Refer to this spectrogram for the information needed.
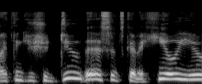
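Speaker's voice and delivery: put-on excited voice. Retelling a phone call where he urged trying it: imitating someone excited. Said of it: "he was all excited".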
